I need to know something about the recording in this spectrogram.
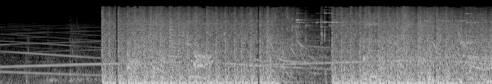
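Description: A gun fires shots.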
